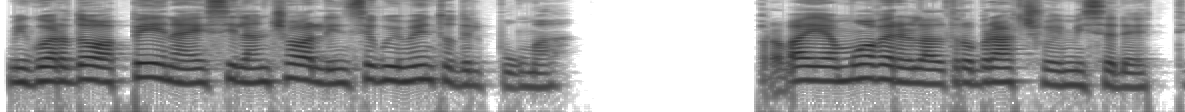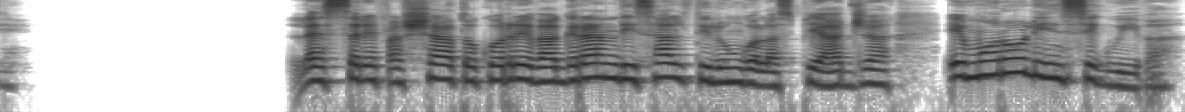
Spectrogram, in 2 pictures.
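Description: A woman reading a classic adventure novel aloud as an audiobook, in an even, measured storytelling manner. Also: medium pitch, clean tone. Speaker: audiobook reader. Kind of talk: scripted literary narration.

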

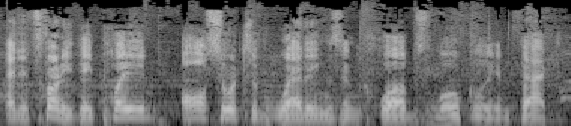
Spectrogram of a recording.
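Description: A man's voice: medium pitch, big pitch swings, normal speed. A man co-hosting a podcast, casually chatting and sharing music trivia. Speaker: co-host of a music countdown podcast. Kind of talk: casual chat.

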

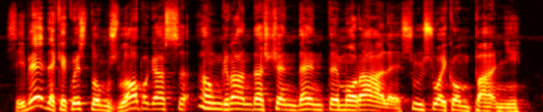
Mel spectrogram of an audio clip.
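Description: A dry, ironic gentleman officer making a wry remark, as a man puts him on in an audiobook. The voice drops low and stays understated. He sounds quietly amused. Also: unhurried, close to an everyday voice.

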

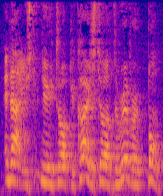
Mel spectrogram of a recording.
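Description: A man with a slightly high voice talks boxing and sports in a loose, rambling way, stacking up fillers and restarts as he goes. His voice rings in an echoey room, with a faint hum of ambience behind him. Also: very fast. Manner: rambling, animated storytelling with many fillers. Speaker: podcast host. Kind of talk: casual sports chat.

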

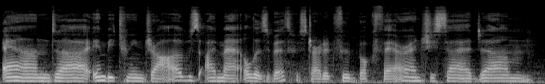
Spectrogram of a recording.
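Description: A woman guest on a radio show, chatting casually and quickly about the food events she co-organizes. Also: low voice, fairly even intonation, a little mellow, a little hiss or hum. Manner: quick, chatty, many fillers.

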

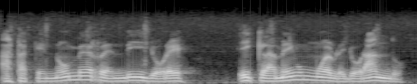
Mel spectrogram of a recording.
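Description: A man's voice: lowish voice, a little slow. A man preaching a fervent personal testimony, speaking straight to the listener and calling him brother. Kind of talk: emotional testimony and exhortation. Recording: dull lo-fi recording.

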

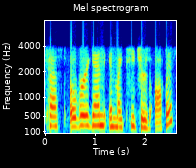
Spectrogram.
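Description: A woman's voice: fairly high pitch, normal speed, no echo, narrow, tinny audio. A woman calling in to a radio show, cheerful and upbeat as she chats. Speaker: caller, host's sister. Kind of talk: call-in radio chat.

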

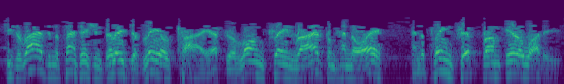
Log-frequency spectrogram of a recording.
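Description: Lively 1940s radio announcer man, tinny broadcast. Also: moderate pace. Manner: enthusiastic sponsor pitch, lively delivery. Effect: old radio show broadcast. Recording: tinny 1940s radio transcription with faint hiss.

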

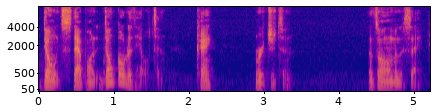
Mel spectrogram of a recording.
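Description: A man's voice: mid-range voice, big pitch swings, brisk, no echo, clean studio sound, natural voice. A man putting on a brash Italian-American guy with an Italian-American accent, scolding listeners about a bad hotel and asking "okay?" again and again. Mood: indignant. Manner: blustery, scolding, keeps demanding "okay?".

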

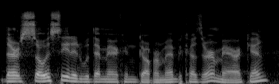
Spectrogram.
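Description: A man's voice: medium pitch, animated, very fast. A man hosting a conversational interview, talking emphatically and repeating phrases to drive points home. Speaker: interview host.

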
